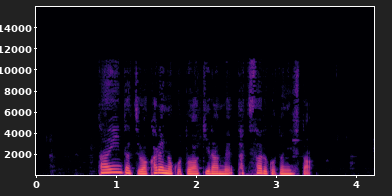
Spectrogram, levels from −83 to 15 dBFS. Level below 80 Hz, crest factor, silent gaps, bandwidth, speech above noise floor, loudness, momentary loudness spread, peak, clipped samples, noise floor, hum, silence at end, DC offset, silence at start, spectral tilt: -54 dBFS; 16 dB; none; 11 kHz; 53 dB; -22 LUFS; 8 LU; -6 dBFS; under 0.1%; -73 dBFS; none; 0.8 s; under 0.1%; 0.8 s; -9.5 dB/octave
